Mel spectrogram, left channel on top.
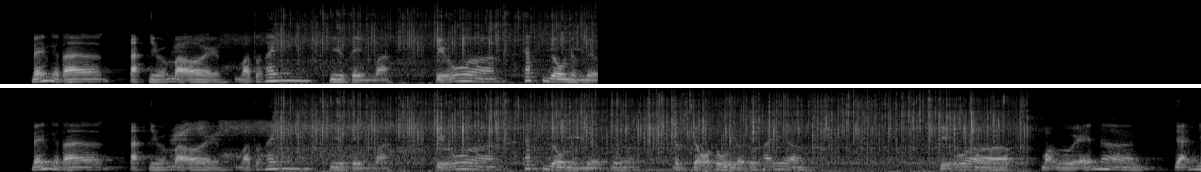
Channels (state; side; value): drops out; left; at 6.0 s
